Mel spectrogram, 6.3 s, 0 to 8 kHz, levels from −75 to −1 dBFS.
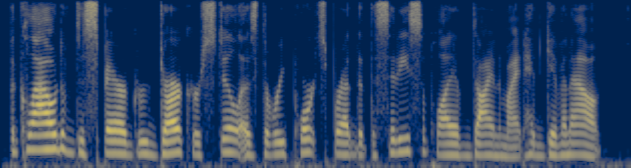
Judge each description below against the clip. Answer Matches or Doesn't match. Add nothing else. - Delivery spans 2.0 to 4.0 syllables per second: Doesn't match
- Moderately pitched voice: Matches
